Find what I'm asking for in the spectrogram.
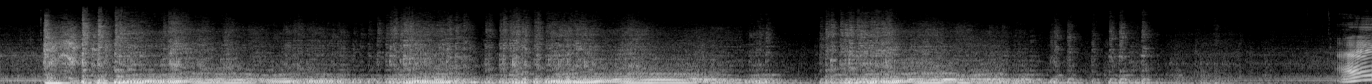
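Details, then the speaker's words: Honda Civic B20 VTEC with newly installed turbo kit, chipped P75 ECU on basic start-up map (ran fine before the kit): fires and revs in repeated bursts then sags and dies; starts but won't idle, cause unknown. "starts it's running it starts it starts but it doesn't want to idle so let me race the idle a little bit on the front"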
